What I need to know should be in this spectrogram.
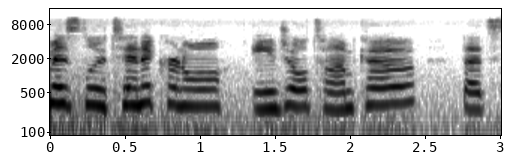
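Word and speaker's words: Tomko: My name is Lieutenant Colonel Angel Tomco. That's spelled A N G E L. Last name is Tommco.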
